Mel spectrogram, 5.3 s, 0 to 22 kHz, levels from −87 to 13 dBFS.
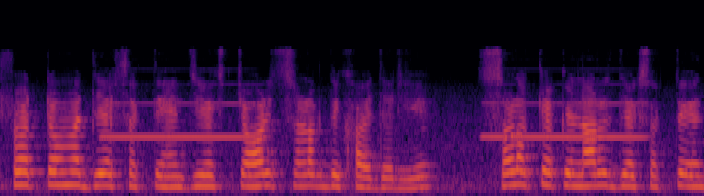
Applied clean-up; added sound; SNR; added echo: none; Wind instrument, woodwind instrument; 11 dB; none.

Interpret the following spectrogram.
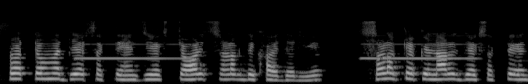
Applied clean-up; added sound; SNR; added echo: classical method spectral subtraction.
